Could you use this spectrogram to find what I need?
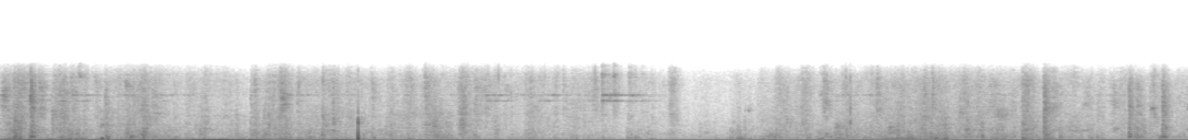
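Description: Small dogs' paws patter and scratch on a wooden floor.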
